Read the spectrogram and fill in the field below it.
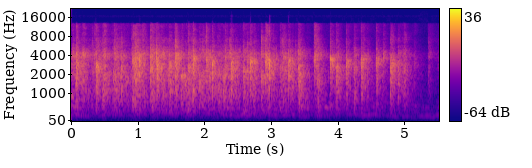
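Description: Church congregation clapping in praise of the Lord, a brisk, steady patter of many hands close by, holding a fairly even rhythm and fading slightly at the end, with no speech over it.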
